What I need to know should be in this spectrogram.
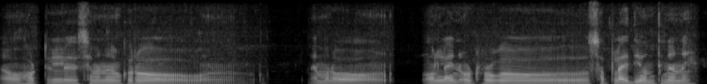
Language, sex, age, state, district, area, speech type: Odia, male, 30-45, Odisha, Mayurbhanj, rural, spontaneous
